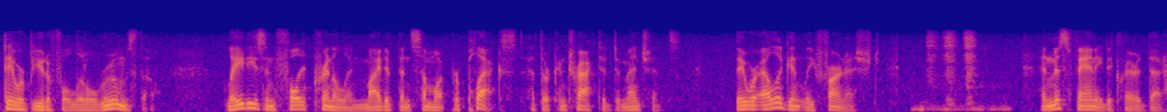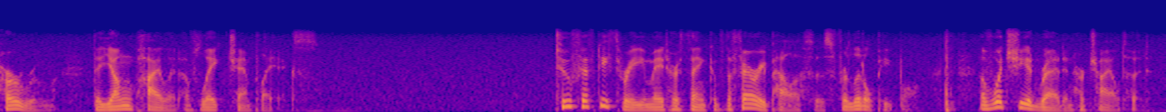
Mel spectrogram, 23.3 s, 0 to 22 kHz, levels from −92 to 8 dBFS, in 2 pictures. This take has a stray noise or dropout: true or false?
true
